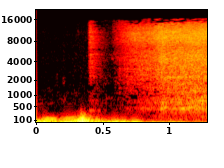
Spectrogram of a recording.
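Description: A low thud as plain water is poured onto hot sauna rocks, followed by a sharp, sustained hiss of steam that spreads bright and airy, fading gradually over about a second.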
